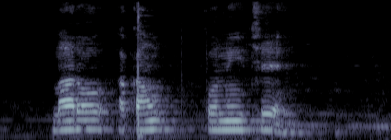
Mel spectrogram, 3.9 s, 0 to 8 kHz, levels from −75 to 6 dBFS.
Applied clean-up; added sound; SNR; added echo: none; Shatter; 13 dB; reverberation time 0.6 s.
